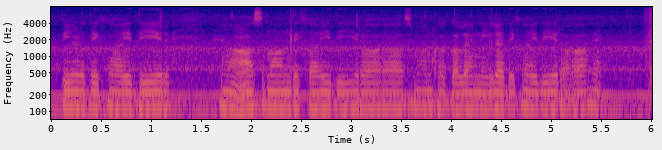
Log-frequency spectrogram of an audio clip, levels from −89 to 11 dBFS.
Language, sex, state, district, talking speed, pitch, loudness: Hindi, male, Uttarakhand, Tehri Garhwal, 160 wpm, 110 Hz, -35 LUFS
